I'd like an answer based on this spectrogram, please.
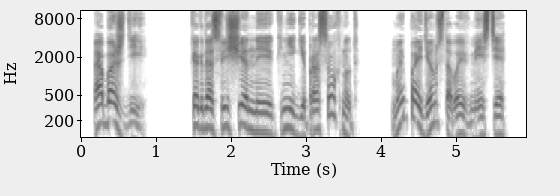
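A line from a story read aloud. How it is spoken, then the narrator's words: Plain. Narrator (Russian): ответил Сунь-Кун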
